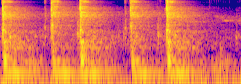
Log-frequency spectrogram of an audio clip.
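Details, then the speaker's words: Toyota Caldina power window: sharp uneven clicks about twice a second with faint hum as the failing window motor clicks but won't move the window; wiring checked fine. "All the wires are fine, but you can hear the motor clicking."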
